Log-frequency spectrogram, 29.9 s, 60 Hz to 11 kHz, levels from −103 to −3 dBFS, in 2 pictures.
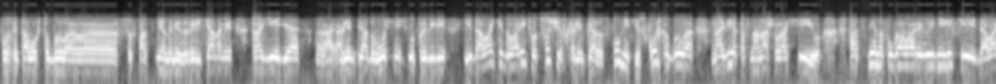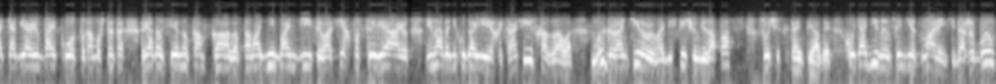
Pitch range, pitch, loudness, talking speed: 160-235 Hz, 185 Hz, -9 LUFS, 125 wpm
